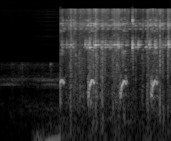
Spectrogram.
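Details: White-breasted waterhen call played to lure the birds for trapping around a residential area, with the caught birds later released to the wild; short hooked notes repeat roughly every half second after a brief low rumble, over steady background hiss.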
